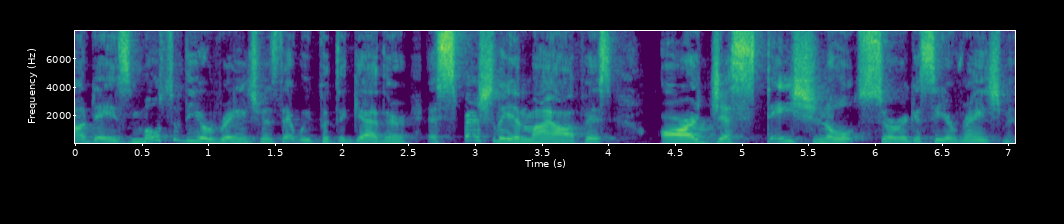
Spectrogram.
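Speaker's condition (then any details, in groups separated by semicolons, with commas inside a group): No condition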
